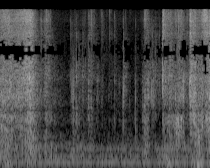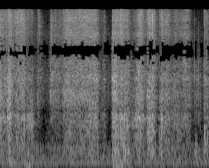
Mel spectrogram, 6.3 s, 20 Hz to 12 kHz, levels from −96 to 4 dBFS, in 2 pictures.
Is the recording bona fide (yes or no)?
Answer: yes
